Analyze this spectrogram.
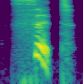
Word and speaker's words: sit: And I sit. This is a short sound.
